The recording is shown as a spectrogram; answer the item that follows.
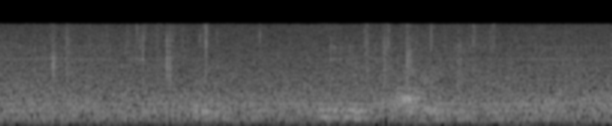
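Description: Faint steady hiss with a scattering of light ticks and taps, the loudest about two-thirds of the way in: a stiff scruffy paintbrush dabbing paint onto a wine glass as the glass is turned.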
